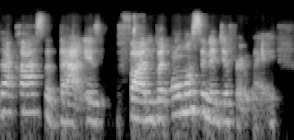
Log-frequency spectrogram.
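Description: A woman speaks with an Upper Midwest accent. Her pace is moderate and her pitch variation ordinary. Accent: Upper Midwest American. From Wisconsin, La Crosse area. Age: 40s. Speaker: fitness instructor and county clerk of court. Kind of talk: casual interview chat.

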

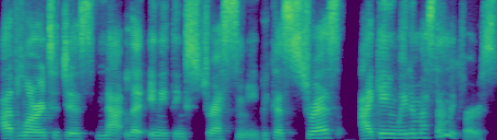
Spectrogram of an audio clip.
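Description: Recorded very cleanly against a silent background, a woman with an American accent speaks in an unremarkable speaking voice at medium pitch, with lively intonation and a moderate pace. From US South, Augusta, Georgia. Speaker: podcast host, model and triathlete. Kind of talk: casual interview chat.

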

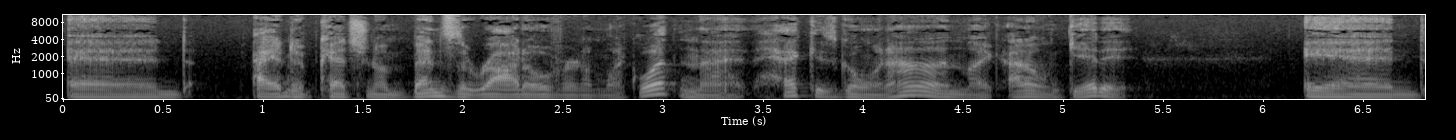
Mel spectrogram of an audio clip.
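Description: Recorded very cleanly against a silent background, a man with an American accent speaks in a normal speaking voice at a fairly low pitch, with ordinary pitch variation and a moderate pace. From Michigan. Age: 20s. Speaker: angler, kayak fisherman. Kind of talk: casual chat. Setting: garage.

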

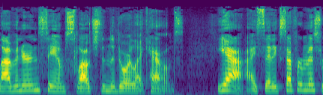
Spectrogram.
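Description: Reading in a natural voice

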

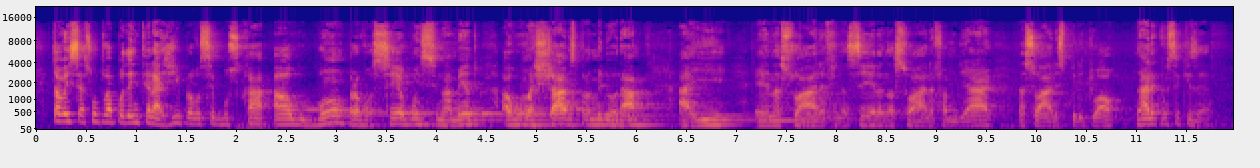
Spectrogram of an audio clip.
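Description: Music plays behind a man who talks fairly quickly. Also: fairly high pitch for a man, ordinary pitch variation. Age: 30s. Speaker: podcast host, former missionary. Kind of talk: casual solo podcast introduction. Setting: recording alone.

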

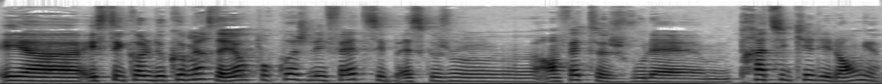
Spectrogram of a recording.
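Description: The pace here is moderate. A woman is talking with audible room echo around her. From France, Tarn. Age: 30s. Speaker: association founder. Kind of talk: interview. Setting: at her home. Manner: halting, many fillers.

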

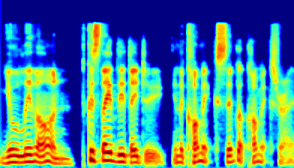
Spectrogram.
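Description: A man in an Australian accent, with lively intonation. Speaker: sports podcast host. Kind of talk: casual chat.

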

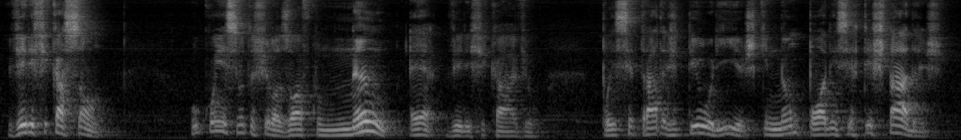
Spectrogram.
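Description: This man's medium-pitched voice has a dark, mellow tone and is somewhat breathy, with lively intonation at a fairly slow pace. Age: 40s. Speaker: IT career podcaster, network engineer. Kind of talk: solo educational podcast monologue. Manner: conversational, with fillers.

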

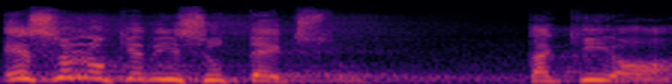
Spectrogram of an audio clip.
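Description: A man with a strong Chilean accent talks at an extremely high pitch. Noticeable background noise and audible room echo surround him. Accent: thick Chilean Spanish accent in Portuguese. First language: Spanish (speaking Portuguese). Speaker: pastor. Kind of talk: sermon.

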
